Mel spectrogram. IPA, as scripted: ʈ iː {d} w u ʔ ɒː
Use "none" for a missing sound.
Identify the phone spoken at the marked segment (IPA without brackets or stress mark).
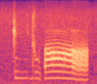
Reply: d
